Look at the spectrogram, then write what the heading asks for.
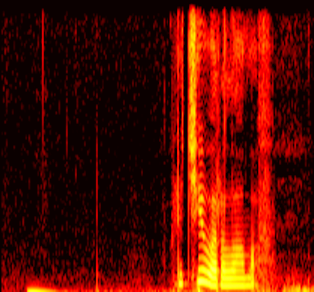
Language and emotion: Russian, neutral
